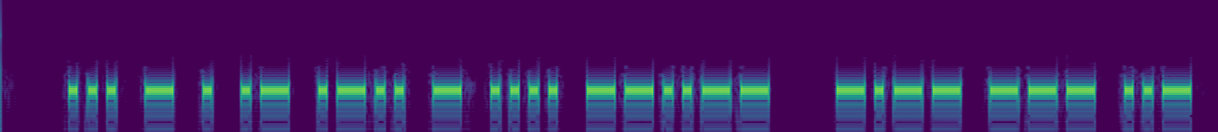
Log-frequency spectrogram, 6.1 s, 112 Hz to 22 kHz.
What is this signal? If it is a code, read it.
Morse code, heard as a keyed tone, about 25 wpm, 600 Hz. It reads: STEALTH, YOU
